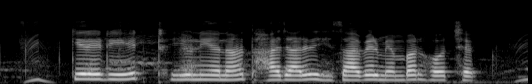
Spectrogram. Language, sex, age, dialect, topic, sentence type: Magahi, female, 18-24, Northeastern/Surjapuri, banking, statement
